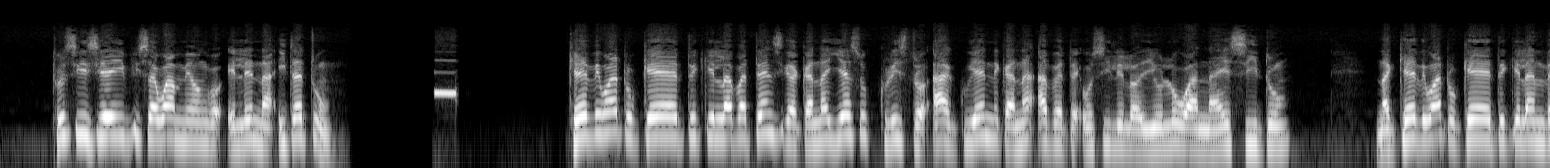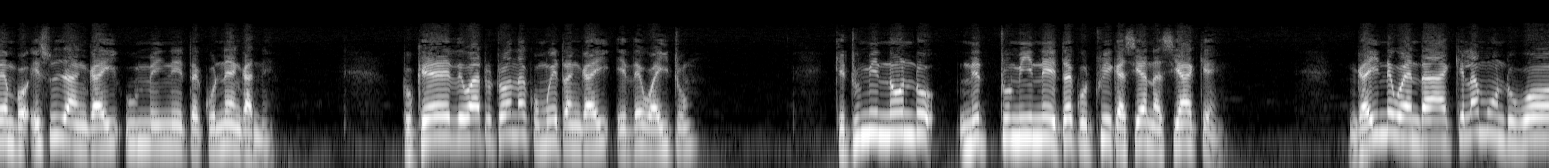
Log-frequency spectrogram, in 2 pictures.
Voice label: kikamba drama; good news; bible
